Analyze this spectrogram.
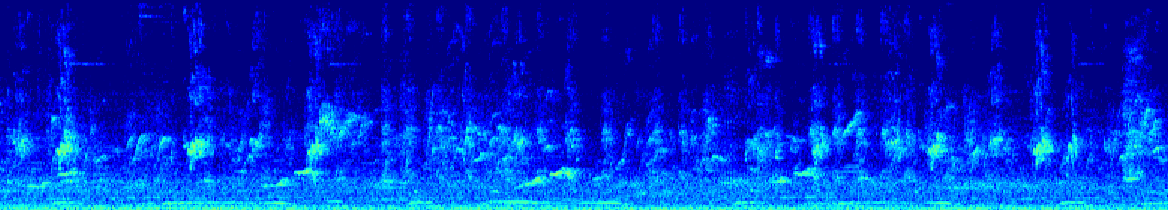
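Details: Seven-coloured sunbird, free-flying, giving high thin chirps and short twittered notes in scattered bursts, with a dove's low drawn-out cooing repeated behind and steady background hiss.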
